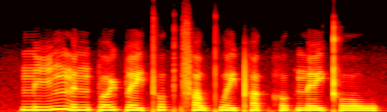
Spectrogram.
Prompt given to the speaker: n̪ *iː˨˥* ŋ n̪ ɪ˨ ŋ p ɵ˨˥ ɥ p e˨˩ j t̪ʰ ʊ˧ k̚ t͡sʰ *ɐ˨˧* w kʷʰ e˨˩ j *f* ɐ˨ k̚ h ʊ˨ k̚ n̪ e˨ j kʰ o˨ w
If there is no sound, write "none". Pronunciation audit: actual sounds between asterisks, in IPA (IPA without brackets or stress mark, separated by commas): iː˨˥, ɐ˨˩, pʰ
